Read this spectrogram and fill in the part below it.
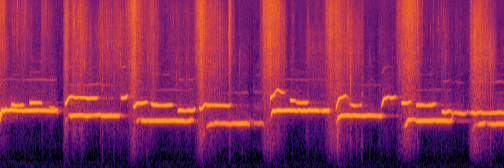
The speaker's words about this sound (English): The story was great and hearing that with the whistling intro, with the walking through oh, the yeah. woods, because you were on the beginning, and you didn't hear any of that.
